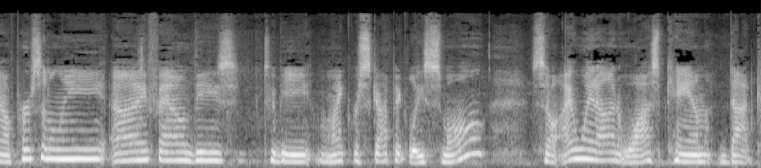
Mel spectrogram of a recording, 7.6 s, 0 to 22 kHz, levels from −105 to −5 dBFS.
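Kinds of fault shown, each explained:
No faults can be heard anywhere in this clip.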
